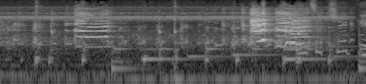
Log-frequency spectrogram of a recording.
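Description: Farmyard chicken clucking with a rooster's crow rising midway, busy layered calls over a steady low background hum, no talk.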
